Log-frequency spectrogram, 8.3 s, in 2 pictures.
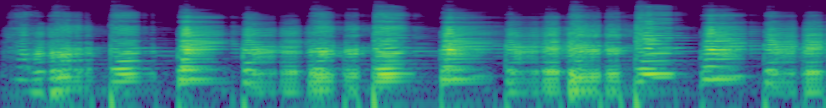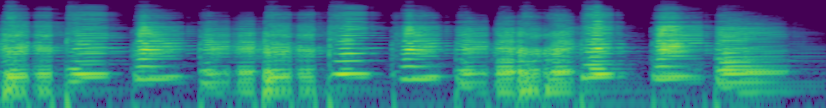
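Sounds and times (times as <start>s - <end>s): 
harmonica: 0.0s - 8.2s
ragtime bass: 0.0s - 8.2s.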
